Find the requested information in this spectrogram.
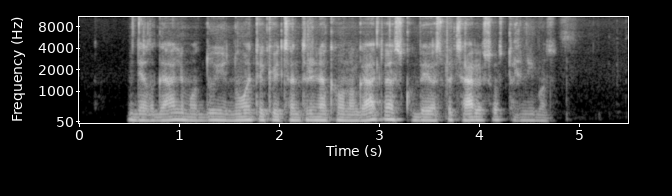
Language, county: Lithuanian, Kaunas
